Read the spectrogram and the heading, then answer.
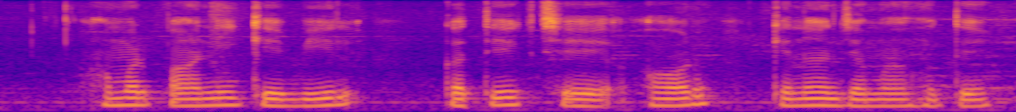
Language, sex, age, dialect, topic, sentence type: Maithili, male, 18-24, Eastern / Thethi, banking, question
